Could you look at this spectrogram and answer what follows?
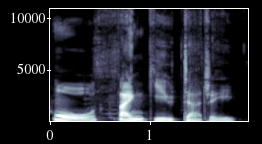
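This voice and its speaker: A man plays a tall, elegant owl demon prince from a cartoon fan story. He is doting and flirty, simpering with theatrical courtesy and swooping, expressive intonation. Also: mid-range voice, slow, dry recording, voice pushed up, heavily acted.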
